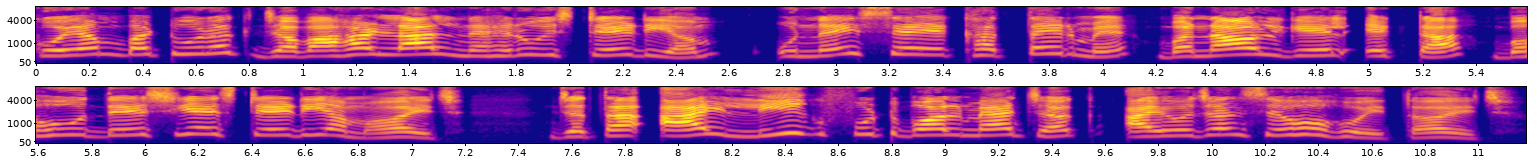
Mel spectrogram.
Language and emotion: Maithili, neutral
